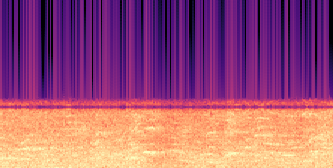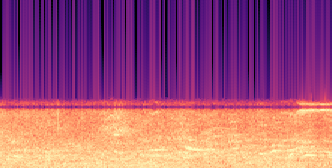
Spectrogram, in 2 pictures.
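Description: A crowd of children murmurs and chatters in a large echoing hall.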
